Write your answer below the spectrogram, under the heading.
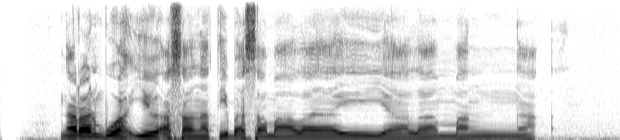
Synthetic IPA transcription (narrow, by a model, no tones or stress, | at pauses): ŋaɾanbuaɦiəasalnat̪ibasamalaijalamaŋːaʔ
